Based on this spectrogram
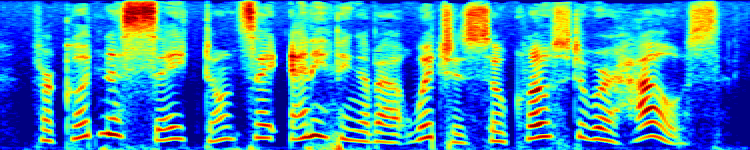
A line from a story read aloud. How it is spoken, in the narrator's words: gasped Felicity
